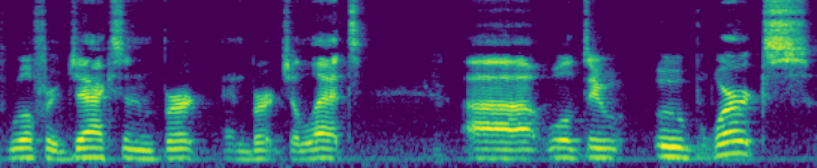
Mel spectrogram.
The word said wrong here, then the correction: Ub Iwerks: how do you say his name? – I think it's Ub Iwerks. – Ub Iwerks. Okay, there you go.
